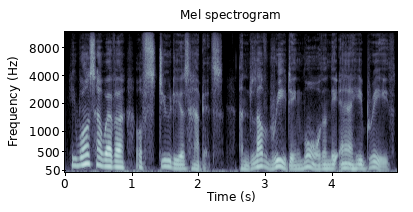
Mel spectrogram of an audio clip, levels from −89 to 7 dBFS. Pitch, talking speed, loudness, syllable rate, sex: 115 Hz, 180 wpm, -18 LUFS, 4.9 syllables/s, male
